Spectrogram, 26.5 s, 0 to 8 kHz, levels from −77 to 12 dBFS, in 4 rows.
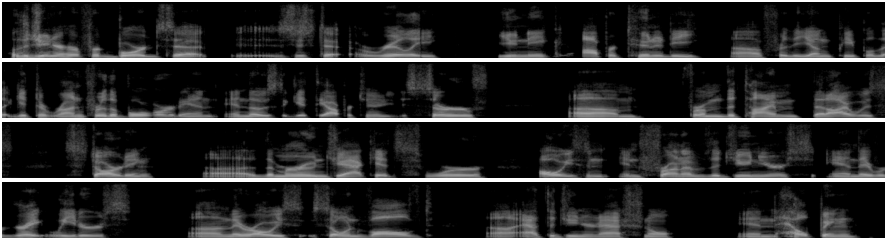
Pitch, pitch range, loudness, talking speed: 130 Hz, 120-145 Hz, -25 LUFS, 160 wpm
